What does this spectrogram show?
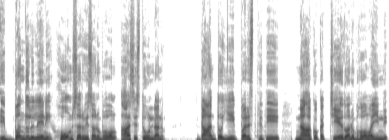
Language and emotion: Telugu, disgusted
